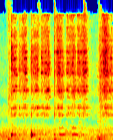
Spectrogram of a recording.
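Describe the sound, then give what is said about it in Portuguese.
A paintbrush sweeps thick wall paint across a frying pan, making soft, scratchy swishes in a few uneven strokes with faint metallic clinks, and no one speaking. “vamos então, pintar isso aqui, que eu nem sei o que eu vou fazer com essa panela.”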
